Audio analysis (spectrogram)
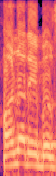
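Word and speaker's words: knee: यहां पे एच जो हाईलाइट किया भा ये साइलेंट है Yusuf is an Narel citizen his father is an honest businessman he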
